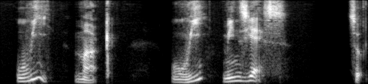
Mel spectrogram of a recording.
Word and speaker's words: oui: So, the word for yes is oui.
